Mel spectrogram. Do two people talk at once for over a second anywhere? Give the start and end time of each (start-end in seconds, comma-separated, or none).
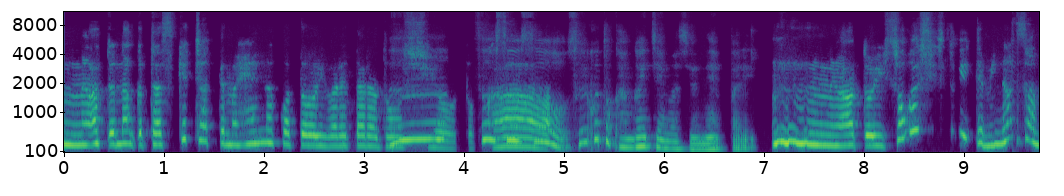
3.2-4.9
